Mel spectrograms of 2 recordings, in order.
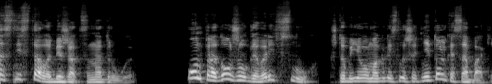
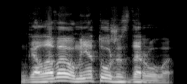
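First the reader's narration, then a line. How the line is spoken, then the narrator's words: Grumpy old man's grumble. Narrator (Russian): сварливо пробурчал старик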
